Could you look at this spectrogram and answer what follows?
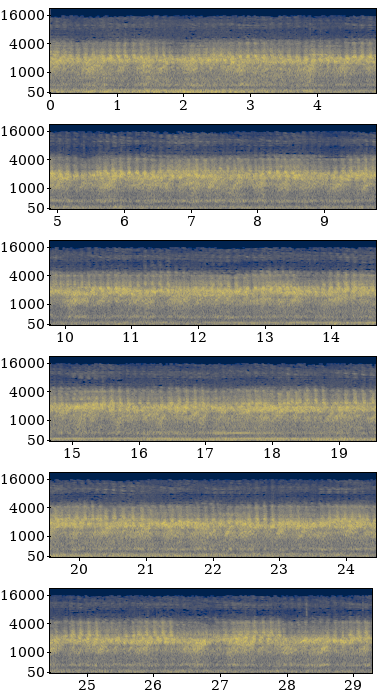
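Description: A dense chorus of frogs calling from a pond: many overlapping fast-pulsed, trilling calls merge into one steady, loud din.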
